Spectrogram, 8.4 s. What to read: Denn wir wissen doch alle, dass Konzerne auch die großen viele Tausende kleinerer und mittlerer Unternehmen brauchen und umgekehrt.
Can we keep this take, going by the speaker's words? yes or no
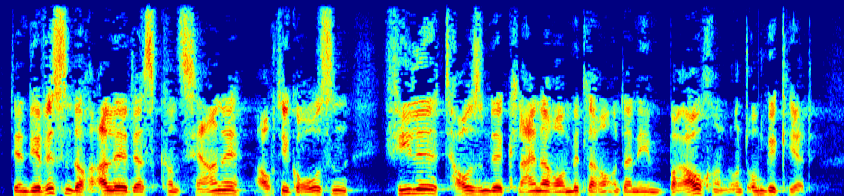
yes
